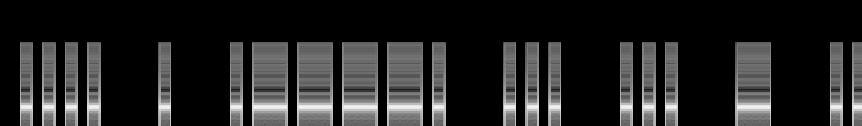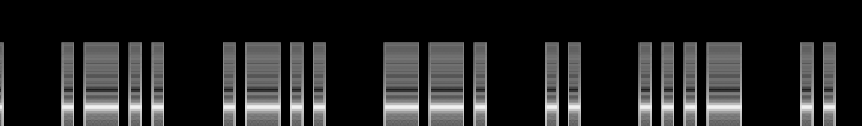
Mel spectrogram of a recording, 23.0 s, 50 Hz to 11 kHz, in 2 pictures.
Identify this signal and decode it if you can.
Morse code, heard as a keyed tone, about 8 wpm, spaced as for 6 wpm, 440 Hz. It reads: HE'S STILL GIVI
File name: morse / headlines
